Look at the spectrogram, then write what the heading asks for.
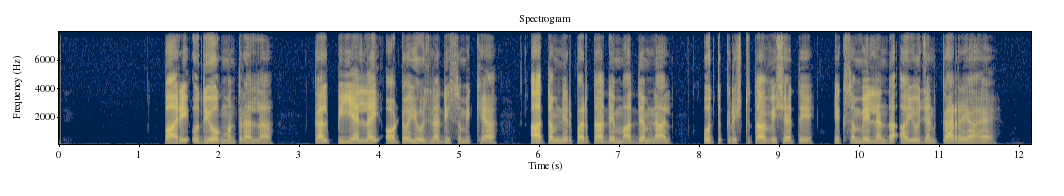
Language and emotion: Punjabi, neutral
